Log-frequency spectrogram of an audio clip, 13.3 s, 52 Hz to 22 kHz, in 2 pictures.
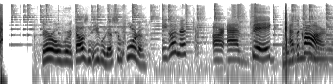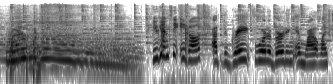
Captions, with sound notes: There are over 1,000 eagle nests in Florida! Eagle nests are as big as a car! (Car sound: VRRRroOOOOOoooooOOOoommm!) You can see eagles on the Great Florida Birding and Wildlife Trail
